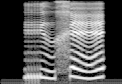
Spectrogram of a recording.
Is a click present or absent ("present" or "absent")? absent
